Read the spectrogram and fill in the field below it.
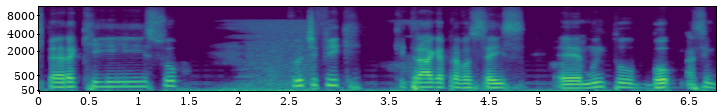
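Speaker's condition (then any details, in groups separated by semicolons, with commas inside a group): No condition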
